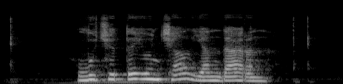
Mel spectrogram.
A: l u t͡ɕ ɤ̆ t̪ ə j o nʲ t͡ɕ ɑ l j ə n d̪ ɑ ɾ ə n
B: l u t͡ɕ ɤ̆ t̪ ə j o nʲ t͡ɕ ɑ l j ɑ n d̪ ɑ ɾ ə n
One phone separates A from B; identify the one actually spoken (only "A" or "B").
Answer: B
